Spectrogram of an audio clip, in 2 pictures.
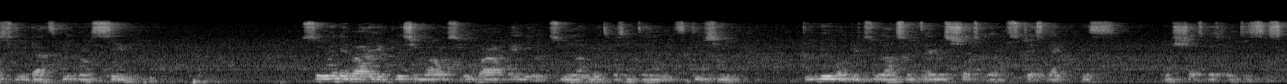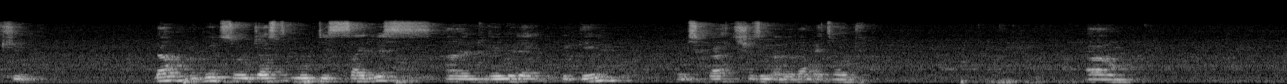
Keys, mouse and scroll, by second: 0.9 click, 13.6 click, 15.2 alt+right click, 16.6-17.4 click, 17.7 alt+middle click, 18.9-19.8 click, 20.2-20.8 alt+middle click, 20.8 alt+right click, 21.2-21.8 alt+middle click, 21.9-22.8 alt+right click, 23.0-23.6 alt+middle click, 23.8-24.4 alt+right drag.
